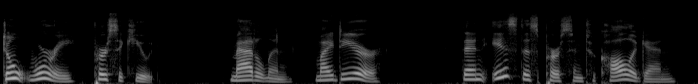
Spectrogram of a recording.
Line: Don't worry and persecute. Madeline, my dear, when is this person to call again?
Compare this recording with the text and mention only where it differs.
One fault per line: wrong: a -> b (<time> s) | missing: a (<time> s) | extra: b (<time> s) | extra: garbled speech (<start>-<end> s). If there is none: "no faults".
missing: and (0.8 s)
wrong: when -> then (4.6 s)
